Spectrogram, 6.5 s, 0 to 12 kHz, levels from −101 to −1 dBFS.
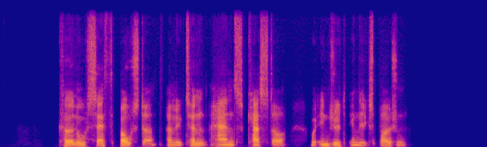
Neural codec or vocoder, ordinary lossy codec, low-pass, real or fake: codec, 44.1 kHz, 2.6 kbps, DAC; none; 10.8 kHz; fake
